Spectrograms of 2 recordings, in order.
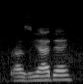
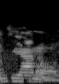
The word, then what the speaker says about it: Graziadei: Graziadei. I can never pronounce his last name. Graziano, I think. No. No. It's DEI.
